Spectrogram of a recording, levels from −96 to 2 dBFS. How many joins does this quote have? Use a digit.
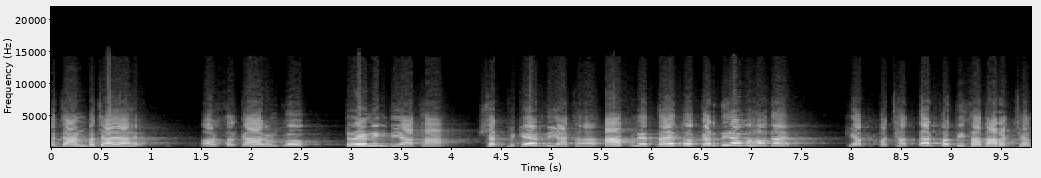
1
